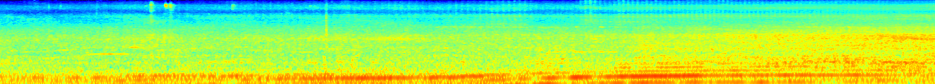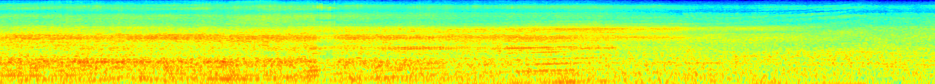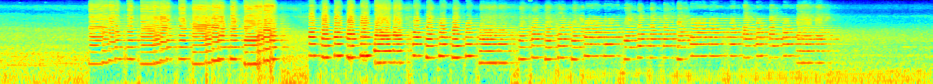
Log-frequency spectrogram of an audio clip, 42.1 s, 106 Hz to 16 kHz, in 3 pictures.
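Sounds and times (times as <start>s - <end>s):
bus engine and road noise: 0.0s - 42.0s
bus horn playing a tune: 15.0s - 24.4s, 29.4s - 40.9s.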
